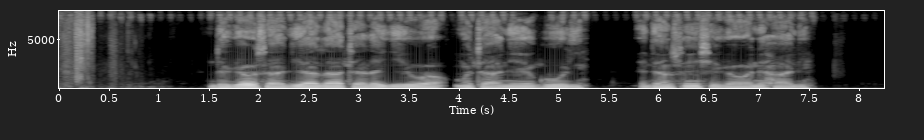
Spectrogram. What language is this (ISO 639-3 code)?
hau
